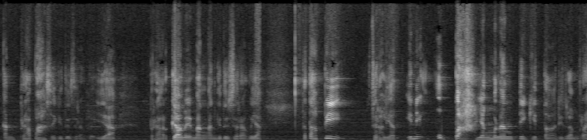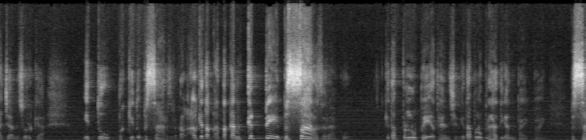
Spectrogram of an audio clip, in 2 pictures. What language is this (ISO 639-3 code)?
ind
